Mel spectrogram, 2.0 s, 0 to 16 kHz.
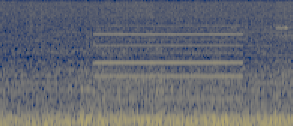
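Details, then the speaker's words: Eachine EX2 mini brushless drone, 1306 2750KV motors, 7.4V 850mAh battery, near end of about nine-minute flight: single steady high beep over low motor hum; telemetry low-battery warning with flashing lights. "There's our battery warning. It beeps too, by the way, if you notice."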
